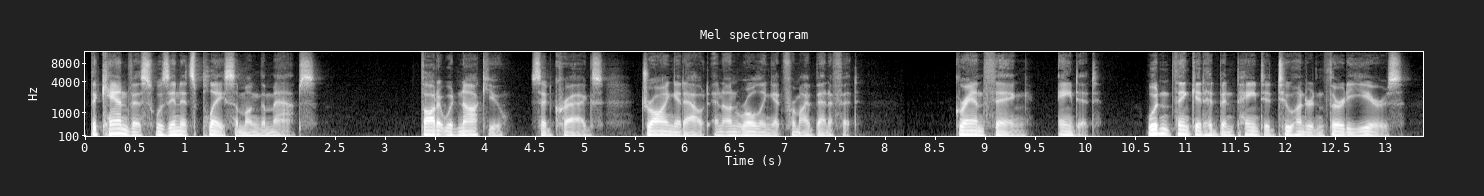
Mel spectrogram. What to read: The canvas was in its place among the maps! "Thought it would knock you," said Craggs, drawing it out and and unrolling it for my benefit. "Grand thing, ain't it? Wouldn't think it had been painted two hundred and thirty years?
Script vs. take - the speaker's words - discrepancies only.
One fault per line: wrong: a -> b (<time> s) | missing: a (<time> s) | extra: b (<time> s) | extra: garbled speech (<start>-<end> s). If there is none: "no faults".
missing: and (6.4 s)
